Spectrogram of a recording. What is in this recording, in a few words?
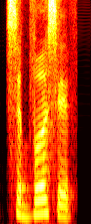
"subversive", Indian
